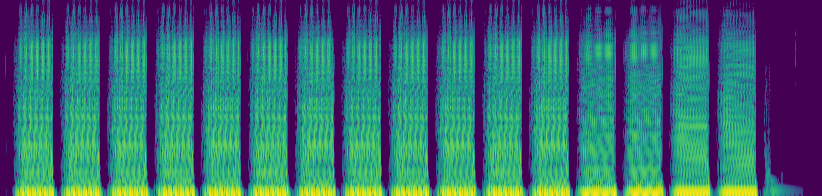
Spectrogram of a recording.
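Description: A synthesized bass pulses in a steady run of about fourteen even, heavily compressed notes, deep sub tones under a buzzy mid layer, loud and alone.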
